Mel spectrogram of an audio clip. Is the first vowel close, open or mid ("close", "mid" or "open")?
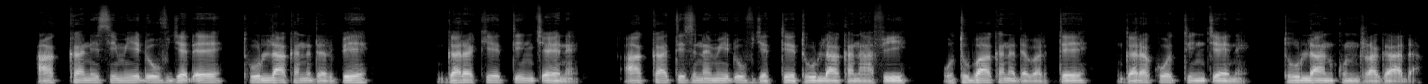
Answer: open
